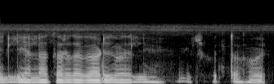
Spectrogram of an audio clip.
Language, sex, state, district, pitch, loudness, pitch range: Kannada, male, Karnataka, Koppal, 105 Hz, -18 LUFS, 100-115 Hz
